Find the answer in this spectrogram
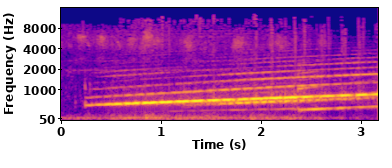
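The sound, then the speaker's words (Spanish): A civil defense air raid siren wails steadily in the north of the country before full dark, a false alarm set off by hackers, its tone slowly rising in pitch over a low background rumble, loud and sustained without any voices. “No estaba del todo oscuro cuando las sirenas sonaron al norte del país.”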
